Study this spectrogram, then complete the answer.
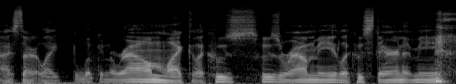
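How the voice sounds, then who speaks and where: A man speaks with a Texas accent in a fairly low pitch. The recording is very clean, with a silent background. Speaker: podcast co-host. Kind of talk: casual chat. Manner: halting, repetitive stammering.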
